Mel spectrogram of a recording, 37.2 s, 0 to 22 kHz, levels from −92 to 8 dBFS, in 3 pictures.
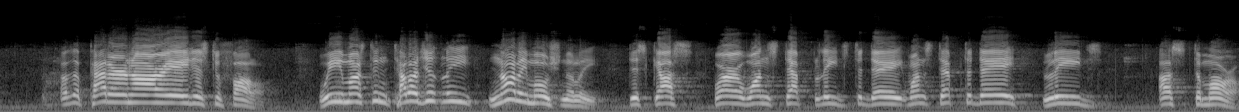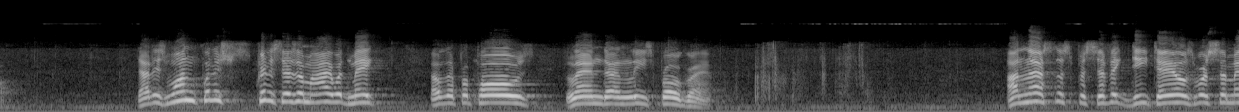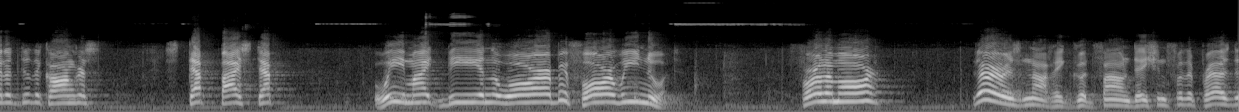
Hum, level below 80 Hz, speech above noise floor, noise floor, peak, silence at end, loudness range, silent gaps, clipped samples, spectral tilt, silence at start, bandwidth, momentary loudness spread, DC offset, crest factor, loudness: none; -62 dBFS; 34 dB; -54 dBFS; -2 dBFS; 0 s; 6 LU; none; under 0.1%; -4.5 dB/octave; 0.6 s; 13 kHz; 12 LU; 0.2%; 18 dB; -20 LUFS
